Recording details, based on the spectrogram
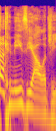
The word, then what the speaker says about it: kinesiology: Okay, it's kinesiology. You were right. I was mispronouncing it. This is a terrible start, it's kinesiology.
